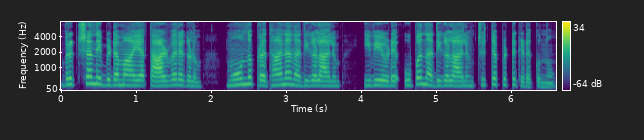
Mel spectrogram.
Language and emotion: Malayalam, neutral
